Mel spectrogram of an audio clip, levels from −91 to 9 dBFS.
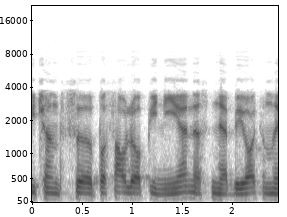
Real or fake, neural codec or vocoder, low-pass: real; none; 9.9 kHz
